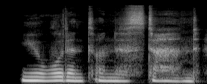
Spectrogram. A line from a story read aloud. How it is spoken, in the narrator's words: hisses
